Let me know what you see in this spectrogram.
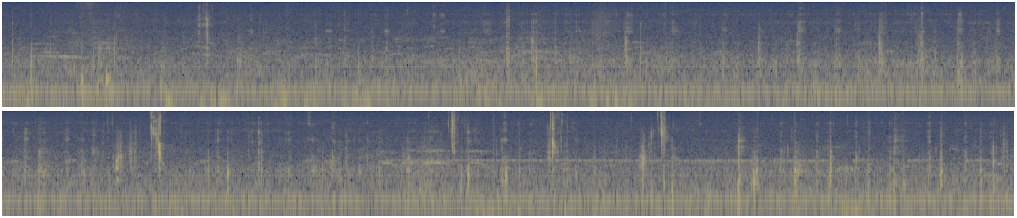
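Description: Close-miked chewing and mouth sounds of someone eating fried rice, with scattered small clicks and several sharper, louder clicks in the second half.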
